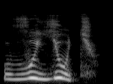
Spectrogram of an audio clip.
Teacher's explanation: перший звук твердий приголосний в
